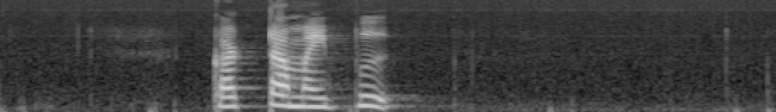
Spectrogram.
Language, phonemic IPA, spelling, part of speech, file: Tamil, /kɐʈːɐmɐɪ̯pːɯ/, கட்டமைப்பு, noun, Ta-கட்டமைப்பு.ogg
- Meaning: infrastructure, construction, framework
